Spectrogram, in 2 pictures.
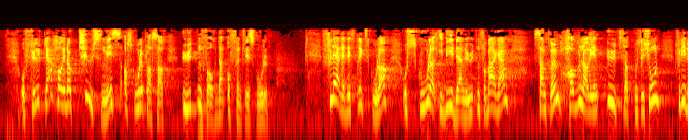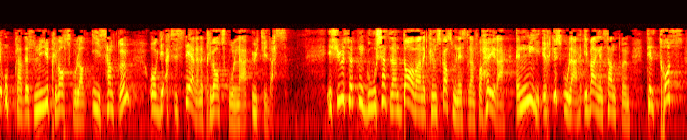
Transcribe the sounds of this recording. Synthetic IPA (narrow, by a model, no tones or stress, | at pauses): ʔɔfʏlkəhɑːʁɪd̪ɑːɡt̪ʰʉːsn̩ʋiːsɑːʋskuːləpʰlɑsəʁʉːt̪nfɔʁd̪ɛnɔfənt̪ʰlɪəskuːln̩ | fleːʁəd̪ɪst̪ʁɪk̚t̪skuːləʁʔɔskuːləɾɪbyːd̪eːlnəʉːt̪nfɔbæʁɡənsɛnt̪ʁʉmhɑʋnəʁɪɛːnʉːt̪sɑt̪̚ːpʰʊsɪʃuːn | fɔɖ̪iːd̪ɛːʔʊpʁɛt̪ːəsnyːəpʰʁɪʋɑːt̪skuːləʁɪsɛnt̪ʁʉmʔoːɡd̪iːʔɛksɪst̪eːɾənəpʰʁɪʋɑːt̪skuːln̩ə̰ʉːt̪ʰʋiːd̪ə̰s | ʔɪçʉːəsœt̪n̩ɡuːɕɛnt̪əd̪ɛnd̪ɑːʋæʁənəkʰʉnskɑːpsmɪnɪst̪əʁənfʁɑːhœʏʁə̰ɛnnyːʔʏʁkəskuːləɪbæʁɡənsɛnt̪ʁʉm | t̪ʰɪlt̪ʰʁɔs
